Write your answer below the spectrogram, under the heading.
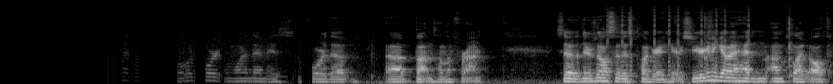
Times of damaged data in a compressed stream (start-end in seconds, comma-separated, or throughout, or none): none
